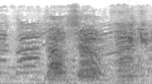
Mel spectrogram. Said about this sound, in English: protesters flooded the streets in what's become a sad, angry, and familiar ritual. They chanted, they marched, they yelled at the cops, they held up signs reading Black Lives Matter.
